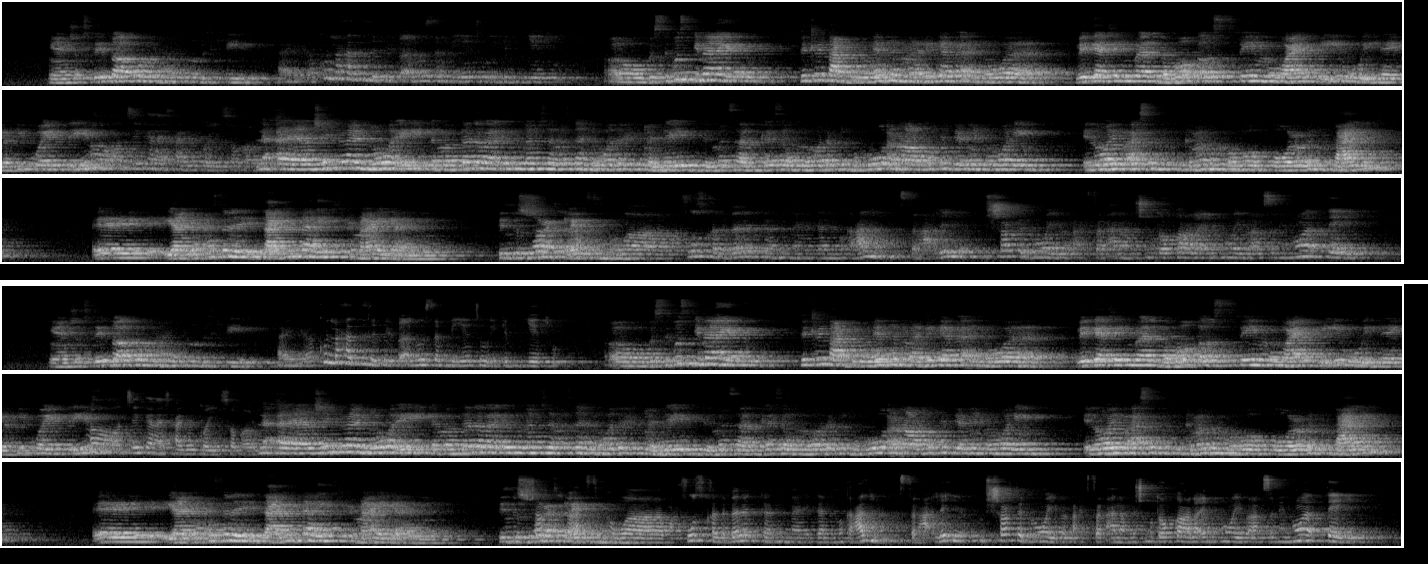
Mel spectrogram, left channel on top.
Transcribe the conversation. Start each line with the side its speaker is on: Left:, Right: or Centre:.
Left: يعني شخصيتها اقوى من
Right: ايوه
Left: فاطمه بكتير
Right: ايوه كل حد اللي بيبقى له سلبياته وايجابياته
Left: اه بس بصي بقى
Right: ايوه
Left: يعني فكره عبد الوهاب لما رجع بقى اللي هو رجع تاني بقى لباباه خلاص فهم هو عايز ايه واللي هيبقى فيه كويس ايه
Right: اه دي كانت حاجه كويسه برضه
Left: لا انا شايفه بقى ان هو ايه لما ابتدى بقى جابوا نبذه مثلا ان هو داخل مزايد مثلا كذا وان هو داخل بقوه انا اعتقد يعني ان هو ايه ان هو يبقى احسن من كمان من باباه هو راجل متعلم آه يعني حاسه ان التعليم ده هيفرق معاه يعني في التجارة
Right: مش شرط
Left: بتاعتهم
Right: يبقى احسن
Left: دي
Right: هو محفوظ خلي بالك كان كان متعلم بس العقليه مش شرط ان هو يبقى احسن انا مش متوقعه لا ان هو يبقى احسن ان هو تايه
